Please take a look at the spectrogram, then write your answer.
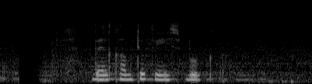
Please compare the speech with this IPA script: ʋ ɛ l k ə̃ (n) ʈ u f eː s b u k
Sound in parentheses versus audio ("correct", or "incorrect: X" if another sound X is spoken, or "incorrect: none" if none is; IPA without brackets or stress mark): incorrect: m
